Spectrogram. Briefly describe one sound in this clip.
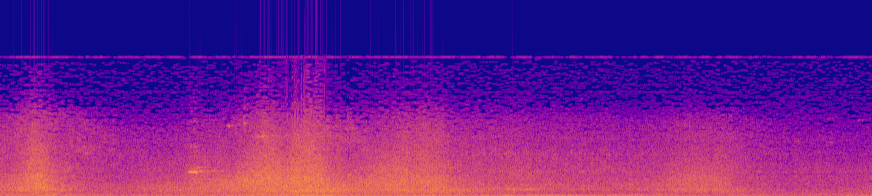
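A car passes by close on the street.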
